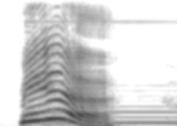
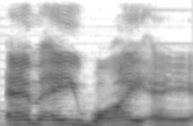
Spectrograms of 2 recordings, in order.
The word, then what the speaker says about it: Mia: I guess this is Mia that makes sense given it's Japanese sorry Chief is called Mia not Maya I pronounced it wrong the other girls called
